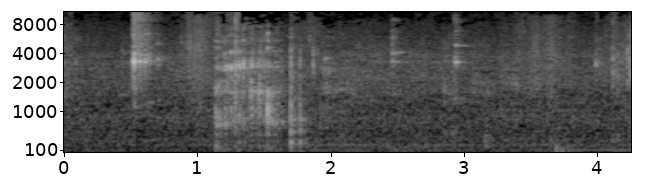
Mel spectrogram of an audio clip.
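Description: A person burps for about half a second after drinking carbonated Ramune marble soda. There is a sharp clink about half a second before the burp, and a few faint clicks after it.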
